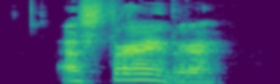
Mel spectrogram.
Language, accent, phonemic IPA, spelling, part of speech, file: French, Canada, /as.tʁɛ̃.dʁɛ/, astreindraient, verb, LL-Q150 (fra)-astreindraient.wav
- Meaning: third-person plural conditional of astreindre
